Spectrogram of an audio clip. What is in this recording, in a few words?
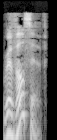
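"revulsive", British English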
